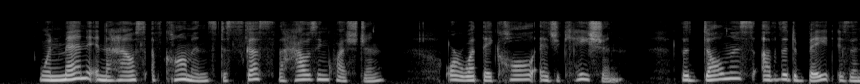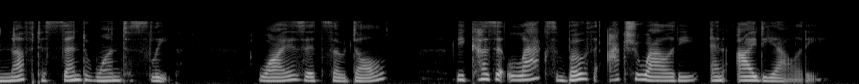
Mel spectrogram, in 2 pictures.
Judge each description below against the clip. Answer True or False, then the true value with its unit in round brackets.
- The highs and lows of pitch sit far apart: False (3.8 semitones)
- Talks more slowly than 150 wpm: True (140 wpm)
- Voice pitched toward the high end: True (195 Hz)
